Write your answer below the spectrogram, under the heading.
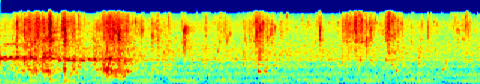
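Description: Water dripping and splashing down a well shaft, irregular drops and small splashes around a bucket hanging on a rope above the water. The last of a music track fades out in the first second.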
